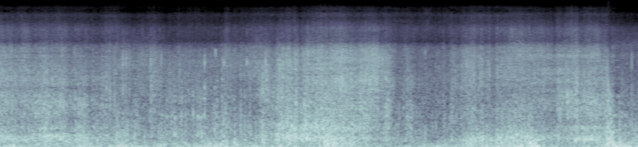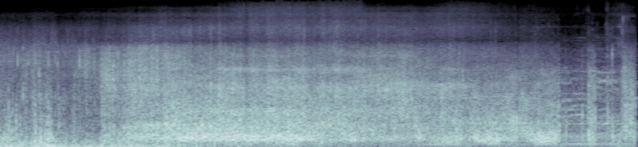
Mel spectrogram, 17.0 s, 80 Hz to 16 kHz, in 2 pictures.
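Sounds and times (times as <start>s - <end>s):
skis scraping across snow: 0.0s - 16.0s
wind rushing over microphone: 0.0s - 17.0s.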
